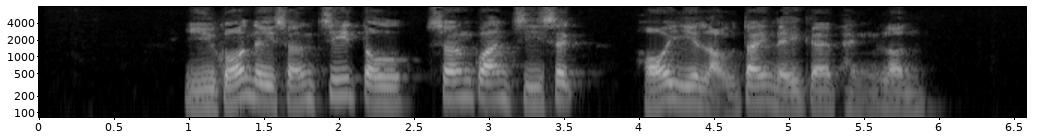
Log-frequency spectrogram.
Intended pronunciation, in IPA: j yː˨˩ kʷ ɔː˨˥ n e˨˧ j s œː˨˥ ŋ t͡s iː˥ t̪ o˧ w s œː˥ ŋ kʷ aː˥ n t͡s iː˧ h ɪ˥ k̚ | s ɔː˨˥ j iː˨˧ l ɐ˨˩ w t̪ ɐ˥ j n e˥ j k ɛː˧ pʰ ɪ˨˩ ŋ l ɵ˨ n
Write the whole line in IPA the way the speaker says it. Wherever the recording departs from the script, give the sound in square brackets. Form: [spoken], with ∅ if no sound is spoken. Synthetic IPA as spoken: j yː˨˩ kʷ ɔː˨˥ n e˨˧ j s œː˨˥ ŋ t͡s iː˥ t̪ o˧ w s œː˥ ŋ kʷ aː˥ n t͡s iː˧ [s] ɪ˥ k̚ | [h] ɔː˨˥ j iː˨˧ l ɐ˨˩ w t̪ ɐ˥ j n [e˨˧] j k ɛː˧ pʰ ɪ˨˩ ŋ l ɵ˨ n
